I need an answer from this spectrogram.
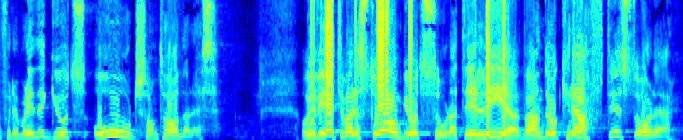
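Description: A man's voice: high-pitched, darkish tone. A man from Sweden preaching a sermon in a folksy, emphatic way, often tagging his sentences with a questioning "right?". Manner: folksy, emphatic, keeps asking "va?".

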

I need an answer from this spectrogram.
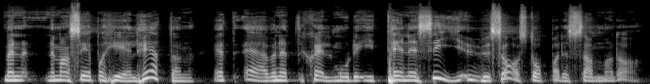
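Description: A man's voice: high-pitched, gravelly. A man with a Norrland Swedish accent preaching a sermon, telling a testimony dramatically and asking the congregation if they follow. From Norrland, Sweden. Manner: dramatic storytelling, asks the audience questions.

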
